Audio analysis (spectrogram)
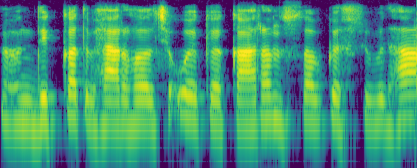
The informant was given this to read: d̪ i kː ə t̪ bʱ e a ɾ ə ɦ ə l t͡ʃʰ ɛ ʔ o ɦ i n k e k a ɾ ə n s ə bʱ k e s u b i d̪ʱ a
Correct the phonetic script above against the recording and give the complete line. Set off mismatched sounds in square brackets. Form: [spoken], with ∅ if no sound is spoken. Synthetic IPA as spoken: d̪ i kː ə t̪ bʱ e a ɾ ə ɦ ə l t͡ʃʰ ɛ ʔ o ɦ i [∅] k e k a ɾ ə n s ə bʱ k e s u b i d̪ʱ a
